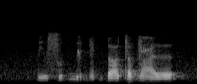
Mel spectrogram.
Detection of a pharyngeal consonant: present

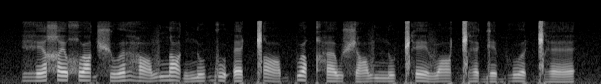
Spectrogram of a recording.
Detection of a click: present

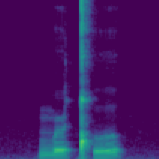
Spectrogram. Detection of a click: present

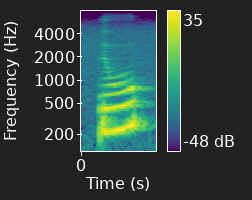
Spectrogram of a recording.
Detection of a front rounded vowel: absent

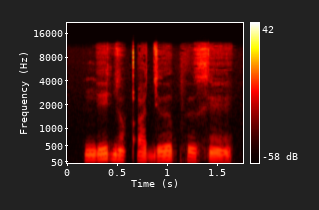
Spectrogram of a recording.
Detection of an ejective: present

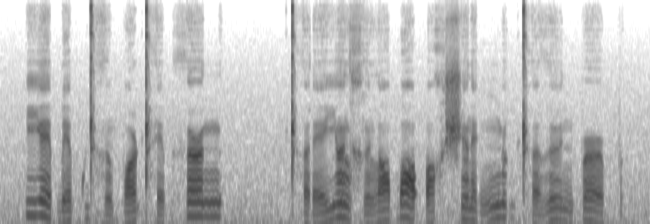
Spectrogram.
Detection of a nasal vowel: present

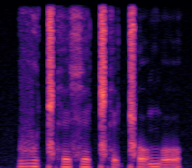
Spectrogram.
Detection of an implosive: absent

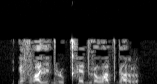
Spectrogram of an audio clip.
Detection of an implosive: present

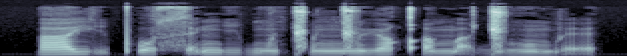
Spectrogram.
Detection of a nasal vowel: present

